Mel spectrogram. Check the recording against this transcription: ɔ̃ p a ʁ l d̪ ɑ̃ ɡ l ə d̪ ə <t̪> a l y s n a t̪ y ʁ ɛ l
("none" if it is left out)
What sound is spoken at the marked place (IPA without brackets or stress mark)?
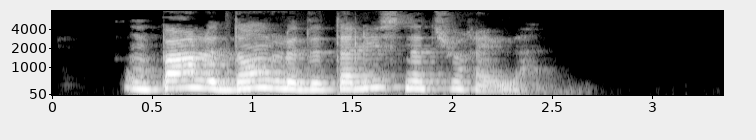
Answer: t̪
